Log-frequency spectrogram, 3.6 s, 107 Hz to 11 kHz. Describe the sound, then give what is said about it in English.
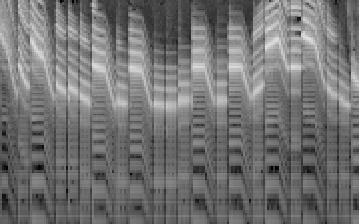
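A late-90s, early-2000s style soft synth plays a quick run of bright, buzzy notes as its pitch and wavetable shape are changed, each tone gliding and bending up and down in a lively, jumpy sequence. “They're smacking a pitch up. They're changing the wavetable shape, I guess that is.”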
